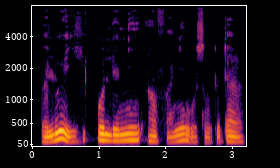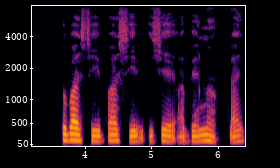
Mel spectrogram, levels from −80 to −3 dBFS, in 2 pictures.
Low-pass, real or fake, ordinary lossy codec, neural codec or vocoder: none; real; none; none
